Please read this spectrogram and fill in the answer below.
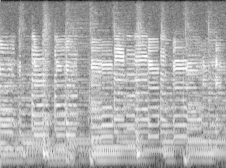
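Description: A live rock band playing an instrumental passage: electric guitar over a steady drum beat.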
